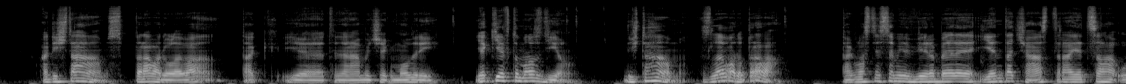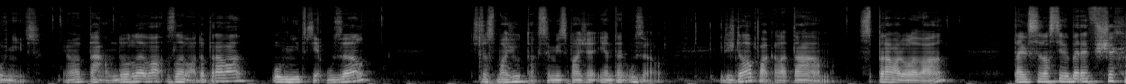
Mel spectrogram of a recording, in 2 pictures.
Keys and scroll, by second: 16.0 Delete, 18.5 ctrl+z.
